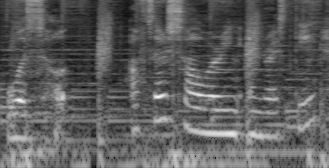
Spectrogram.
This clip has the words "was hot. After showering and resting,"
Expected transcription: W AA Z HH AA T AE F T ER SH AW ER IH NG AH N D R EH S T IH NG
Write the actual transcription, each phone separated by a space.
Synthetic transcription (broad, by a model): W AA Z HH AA T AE F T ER S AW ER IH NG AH N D R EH S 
